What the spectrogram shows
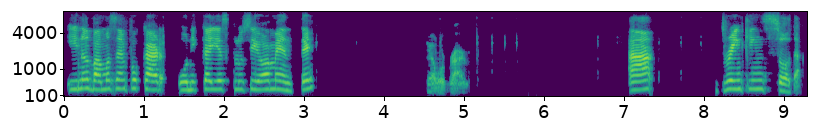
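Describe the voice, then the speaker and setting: A woman's voice: high voice, level tone, slow, pauses often, bright, forceful tone, clean tone, no room sound, dull audio. A woman teaching an online English class to adults, patiently explaining and checking understanding.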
